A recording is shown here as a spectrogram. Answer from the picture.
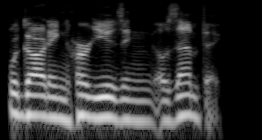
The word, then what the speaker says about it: Ozempic: That's how you pronounce it. – It is. It's Ozempic.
